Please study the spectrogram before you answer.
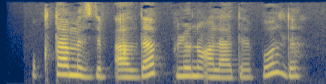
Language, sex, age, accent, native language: Uzbek, female, 12-17, Qashqadaryo, Uzbek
